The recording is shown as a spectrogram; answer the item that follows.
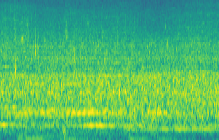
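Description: Background music: sustained held notes over a pulsing low bass.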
